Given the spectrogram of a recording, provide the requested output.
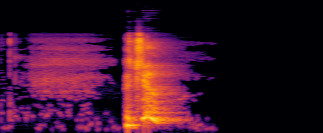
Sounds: Sneeze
